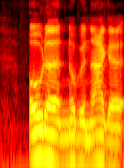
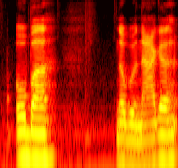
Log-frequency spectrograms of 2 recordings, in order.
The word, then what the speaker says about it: Oda Nobunaga: mispronounce i pronounced oda nobunaga as obo oba nobunaga or something like that it's very like wrong i was pronouncing oh de oda as oba that's because i was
